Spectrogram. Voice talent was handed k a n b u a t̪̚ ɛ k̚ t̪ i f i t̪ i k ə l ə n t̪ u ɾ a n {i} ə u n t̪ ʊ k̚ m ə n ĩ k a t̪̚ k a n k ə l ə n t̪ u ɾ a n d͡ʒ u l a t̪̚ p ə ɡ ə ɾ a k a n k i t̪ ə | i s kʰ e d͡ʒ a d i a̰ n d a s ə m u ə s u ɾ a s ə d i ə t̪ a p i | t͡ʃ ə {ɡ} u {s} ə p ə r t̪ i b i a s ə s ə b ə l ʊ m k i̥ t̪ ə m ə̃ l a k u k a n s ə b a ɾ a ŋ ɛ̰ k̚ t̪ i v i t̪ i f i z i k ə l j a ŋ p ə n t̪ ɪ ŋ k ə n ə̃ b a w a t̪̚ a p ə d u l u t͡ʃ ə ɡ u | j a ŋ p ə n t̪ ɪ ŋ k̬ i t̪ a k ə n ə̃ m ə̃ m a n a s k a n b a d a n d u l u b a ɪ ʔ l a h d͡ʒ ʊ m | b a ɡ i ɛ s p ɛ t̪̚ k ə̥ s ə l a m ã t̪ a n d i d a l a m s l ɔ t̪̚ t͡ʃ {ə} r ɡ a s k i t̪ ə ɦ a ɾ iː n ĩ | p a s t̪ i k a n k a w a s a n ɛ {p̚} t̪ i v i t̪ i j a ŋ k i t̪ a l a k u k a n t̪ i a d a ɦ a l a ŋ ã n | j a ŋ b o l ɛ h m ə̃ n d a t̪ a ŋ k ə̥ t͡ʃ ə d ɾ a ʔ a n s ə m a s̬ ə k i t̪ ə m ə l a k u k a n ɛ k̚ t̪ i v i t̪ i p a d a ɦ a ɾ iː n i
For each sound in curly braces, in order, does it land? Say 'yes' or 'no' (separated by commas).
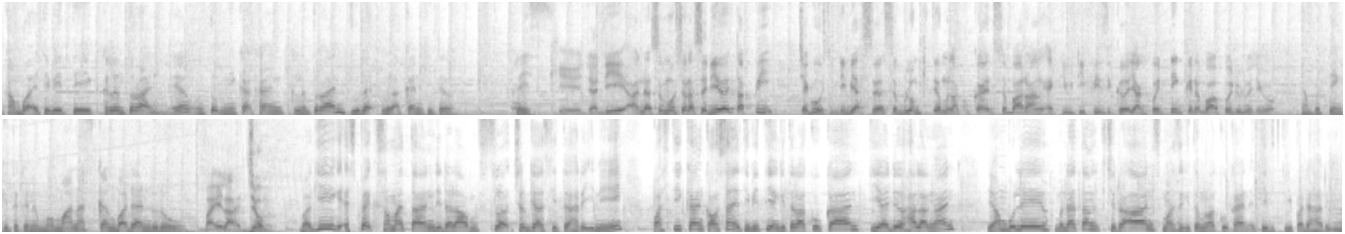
no, yes, yes, yes, no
